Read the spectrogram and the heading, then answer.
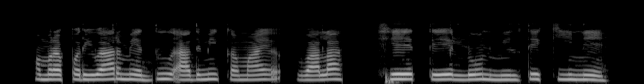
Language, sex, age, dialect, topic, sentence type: Maithili, female, 18-24, Bajjika, banking, question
